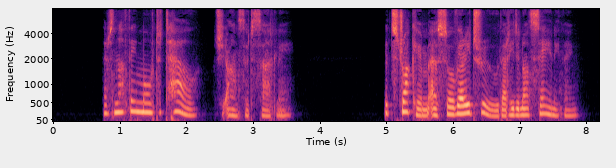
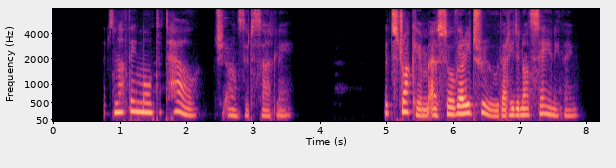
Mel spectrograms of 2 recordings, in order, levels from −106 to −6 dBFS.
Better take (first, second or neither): first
